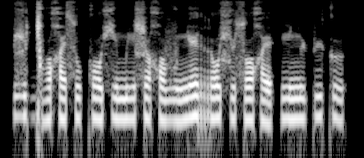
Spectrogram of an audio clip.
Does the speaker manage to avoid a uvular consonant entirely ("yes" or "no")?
no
